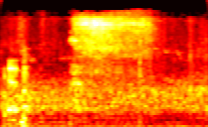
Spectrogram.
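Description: Steady low background rumble of outdoor ambience.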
